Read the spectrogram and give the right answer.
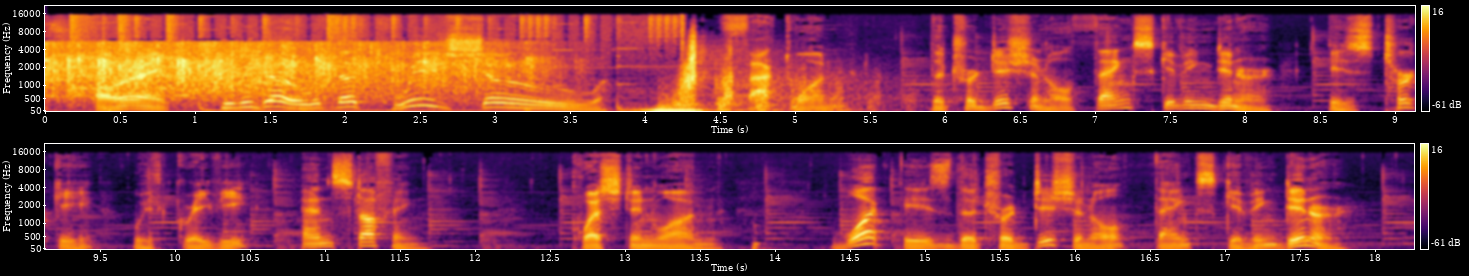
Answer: Yes, the traditional Thanksgiving dinner is turkey with gravy and stuffing.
